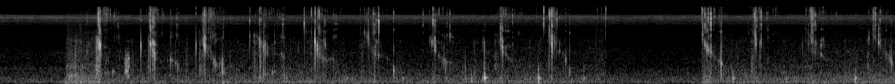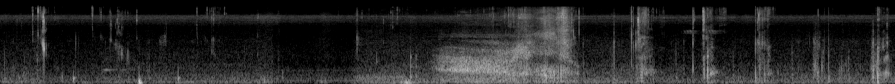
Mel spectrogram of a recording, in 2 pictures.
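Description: Close-miked eating: a soft, syrupy Indian sweet being bitten and chewed, with many irregular wet mouth clicks and smacks. About 13 seconds in comes a longer, louder wet mouth noise lasting over a second.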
